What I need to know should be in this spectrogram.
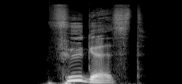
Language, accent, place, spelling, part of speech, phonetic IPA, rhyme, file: German, Germany, Berlin, fügest, verb, [ˈfyːɡəst], -yːɡəst, De-fügest.ogg
- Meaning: second-person singular subjunctive I of fügen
